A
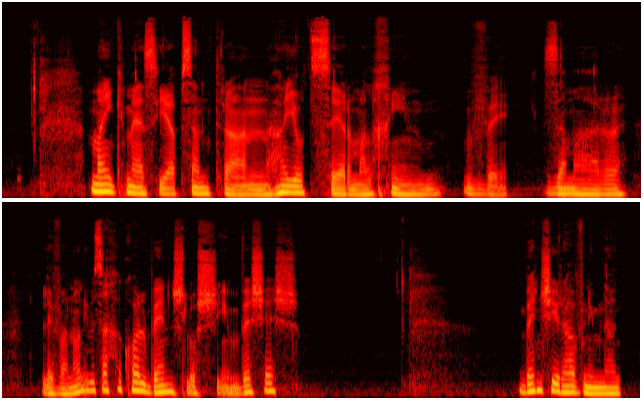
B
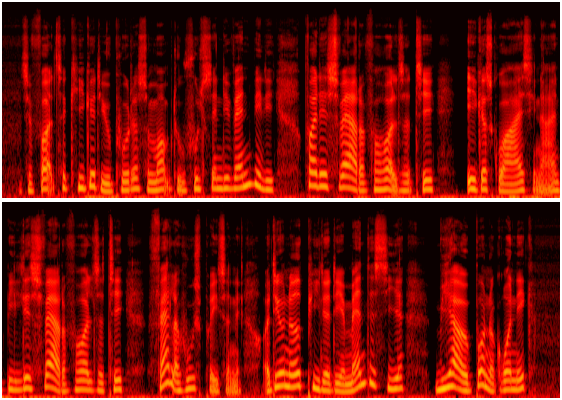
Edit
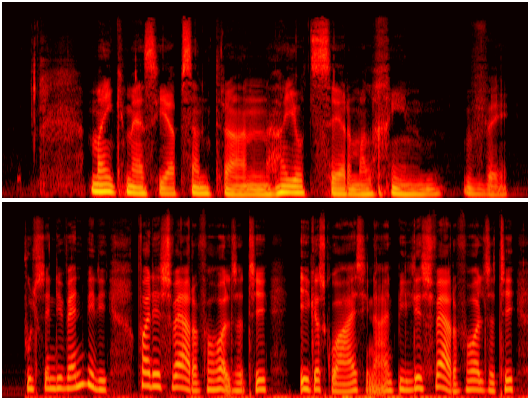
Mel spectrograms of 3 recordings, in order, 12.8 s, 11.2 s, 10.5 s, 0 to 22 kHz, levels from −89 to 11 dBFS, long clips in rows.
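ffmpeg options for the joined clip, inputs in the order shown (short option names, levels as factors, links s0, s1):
-filter_complex "[0:a]apad=whole_dur=10.52,atrim=end=10.52,asplit=4[s0][s1][s2][s3];[s0]atrim=end=5.282[s4];[s1]atrim=start=5.208:end=5.282[s5];[s2]atrim=start=5.208:end=5.282[s6];[s3]atrim=start=5.208:end=5.282[s7];[1:a]atrim=start=1.898:end=6.93[s8];[s4][s5]acrossfade=d=0.004:c1=hsin:c2=hsin[s9];[s9][s6]acrossfade=d=0.004:c1=hsin:c2=hsin[s10];[s10][s7]acrossfade=d=0.004:c1=hsin:c2=hsin[s11];[s11][s8]acrossfade=d=0.004:c1=hsin:c2=hsin"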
